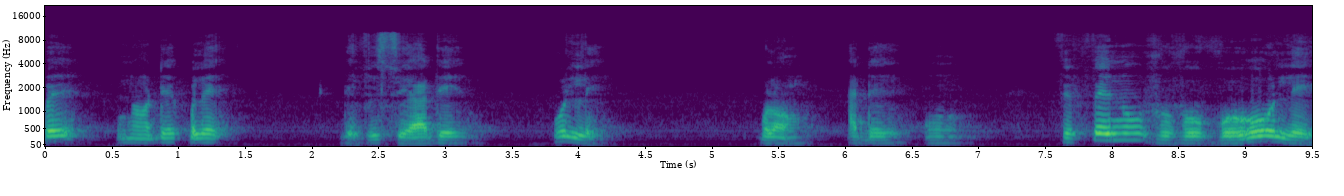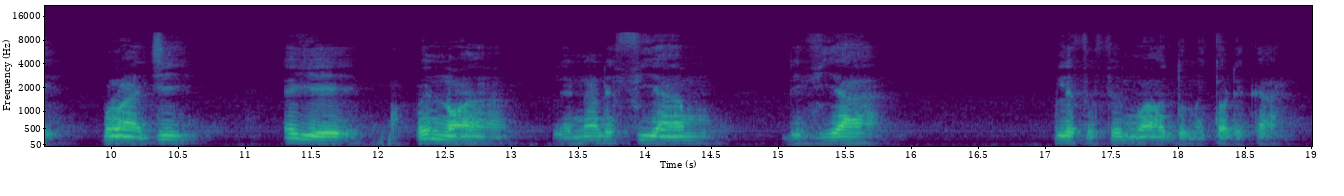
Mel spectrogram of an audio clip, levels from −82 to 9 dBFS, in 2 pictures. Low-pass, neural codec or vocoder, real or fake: 9.9 kHz; vocoder, 22.05 kHz, 80 mel bands, WaveNeXt; fake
